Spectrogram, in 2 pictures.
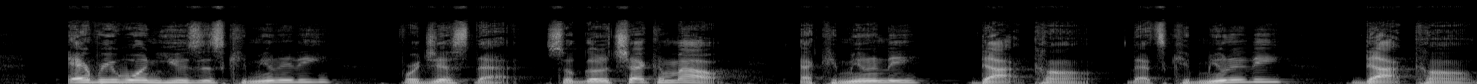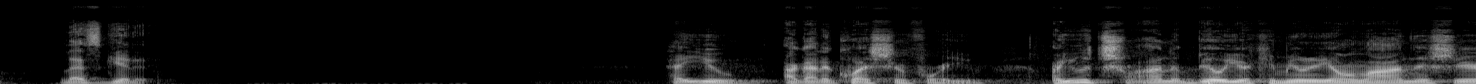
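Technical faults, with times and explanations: throughout: stereo read as mono. Interleaved left and right samples are played one after another as one channel, so the speech runs at 0.5x speed and an octave (12 semitones) low. A spectrogram shows lowered harmonics plus a fainter mirrored copy in the upper half.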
